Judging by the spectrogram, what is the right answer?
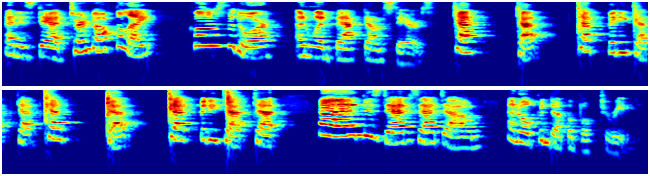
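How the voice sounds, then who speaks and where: A woman telling a children's story in an animated, expressive way with dramatic pauses, as a library storyteller. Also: on the high side, a little hiss or hum. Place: living room. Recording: roomy, echoey home recording.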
